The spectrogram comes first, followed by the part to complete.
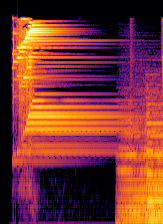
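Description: A bright, shimmering chime rings out once and fades away over about a second and a half, a sparkle sound effect for an animated title. Intro music starts just before the end.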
